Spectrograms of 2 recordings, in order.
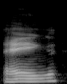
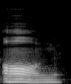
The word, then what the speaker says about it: Aang: I mean, you have Aang, it's fucking Ong.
